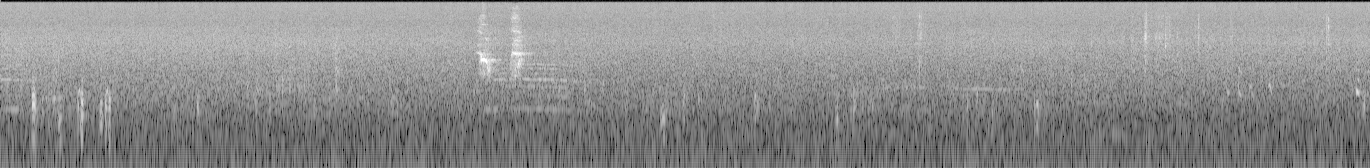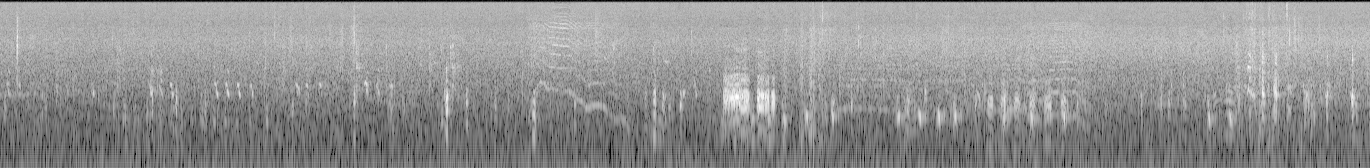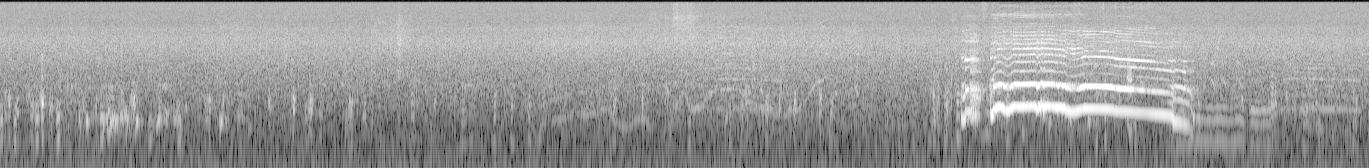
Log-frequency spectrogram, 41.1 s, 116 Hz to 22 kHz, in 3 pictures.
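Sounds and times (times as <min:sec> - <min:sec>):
hens clucking: 0:00.0 - 0:01.2, 0:13.5 - 0:41.0.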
